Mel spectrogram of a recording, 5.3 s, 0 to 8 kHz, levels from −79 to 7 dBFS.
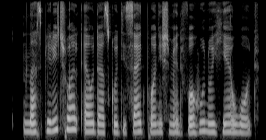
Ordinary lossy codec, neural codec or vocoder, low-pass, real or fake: none; none; none; real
